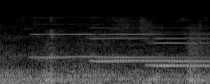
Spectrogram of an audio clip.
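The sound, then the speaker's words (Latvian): An electric bell rung before deputies vote on a faction's proposal rings steadily for about two seconds, a continuous high, ringing tone held at an even, moderate level without pauses or speech. “Lūdzu zvanu.”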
